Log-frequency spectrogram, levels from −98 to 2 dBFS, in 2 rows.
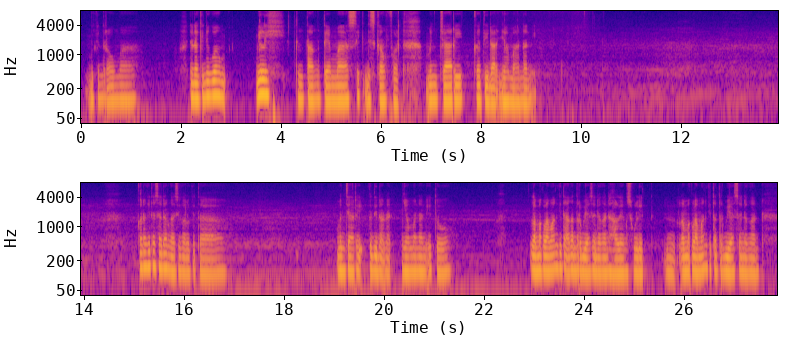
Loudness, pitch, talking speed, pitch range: -26 LUFS, 115 Hz, 75 wpm, 110-125 Hz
